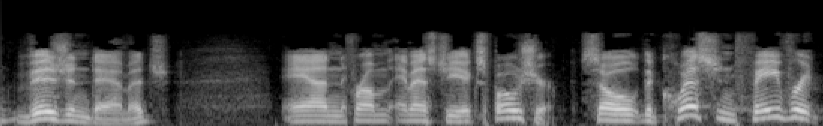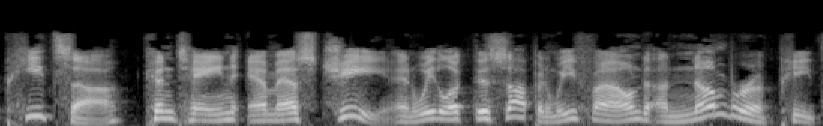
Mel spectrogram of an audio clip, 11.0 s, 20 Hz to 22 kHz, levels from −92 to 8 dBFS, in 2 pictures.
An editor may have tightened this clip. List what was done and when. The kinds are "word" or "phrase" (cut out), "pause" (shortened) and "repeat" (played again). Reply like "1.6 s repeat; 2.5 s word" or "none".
2.3 s word; 3.8 s pause; 4.9 s phrase; 6.4 s pause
